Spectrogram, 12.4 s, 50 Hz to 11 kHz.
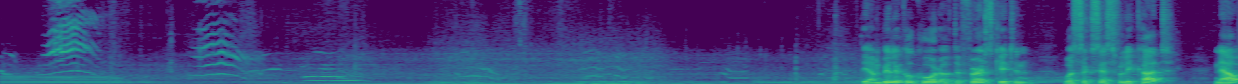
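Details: Abandoned kitten, left freezing for two days in -11°C snow before being rescued, gives several high, wavering meows in the opening seconds, followed by loud overlapping voices and music.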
